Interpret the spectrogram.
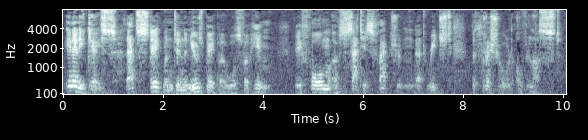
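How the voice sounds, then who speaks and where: Slow, bright-voiced man reading a dark monologue. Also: fairly low pitch, lively intonation. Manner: deliberate, theatrical delivery with pauses and emphasis. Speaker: reader of a dramatic monologue. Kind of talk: scripted dramatic storytelling, digital play reading. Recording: distant microphone, faint background noise.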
